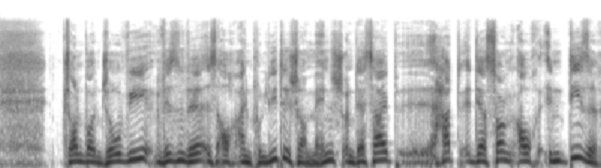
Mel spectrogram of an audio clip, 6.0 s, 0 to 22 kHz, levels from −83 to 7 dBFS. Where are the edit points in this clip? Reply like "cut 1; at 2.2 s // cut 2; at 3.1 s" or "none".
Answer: none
